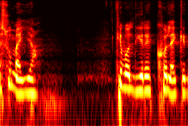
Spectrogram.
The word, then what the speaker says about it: Sumaya: Per esempio, tutti mi conoscono col nome di Sumaya, con la bella aperta. Ma il mio nome è Sumaya, che vuol dire colei che si distingue.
